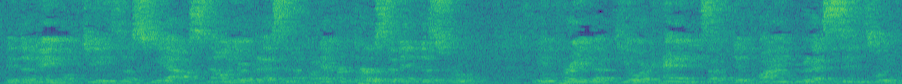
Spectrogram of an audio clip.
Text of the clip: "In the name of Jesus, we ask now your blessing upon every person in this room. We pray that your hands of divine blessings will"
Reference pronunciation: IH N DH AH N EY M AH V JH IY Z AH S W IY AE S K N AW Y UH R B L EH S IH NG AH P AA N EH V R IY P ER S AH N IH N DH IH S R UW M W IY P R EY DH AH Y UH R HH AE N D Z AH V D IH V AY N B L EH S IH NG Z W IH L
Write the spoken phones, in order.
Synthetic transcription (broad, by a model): IH N DH AH N EY M AH V JH IY Z AH S W IY AE S K N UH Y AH R B L EH S IH NG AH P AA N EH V R P ER S AH N IH N DH IH S R UW M W IY P R EY DH AH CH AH R HH AE N D Z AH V D IH V AY N B L EH S IH NG Z W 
